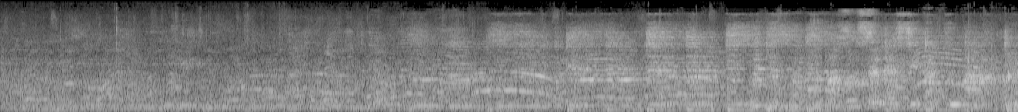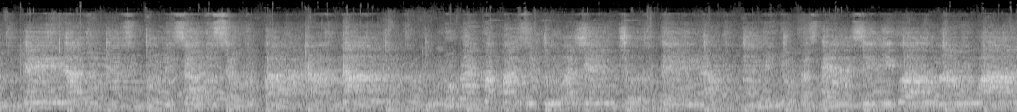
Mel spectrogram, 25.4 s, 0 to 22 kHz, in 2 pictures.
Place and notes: Calçadão de Londrina: Ação comercial do Londrina Esporte Clube - Ação comercial do Londrina Esporte Clube / Londrina Esporte Clube commercial action
Panorama sonoro: ação comercial do time de futebol Londrina Esporte Clube no Calçadão com uso de um megafone. De uma loja localizada em frente à ação, vendedores reproduziam músicas e o hino do clube a partir do equipamento de som instalado no estabelecimento.
Sound Panorama: commercial action of the soccer team Londrina Esporte Clube in the Boardwalk with the use of a megaphone. From a store located in front of the action, vendors played music and the clubs anthem from the sound equipment installed in the establishment.
- Centro, Londrina - PR, Brazil, 2 September 2017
